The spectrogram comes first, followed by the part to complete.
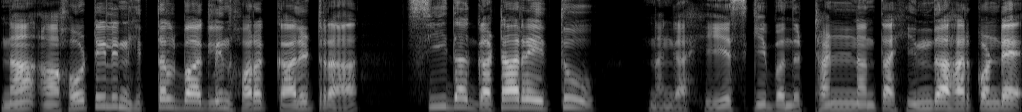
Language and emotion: Kannada, disgusted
